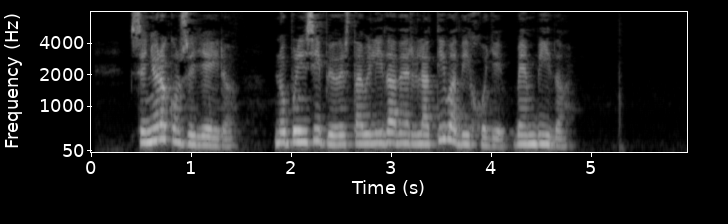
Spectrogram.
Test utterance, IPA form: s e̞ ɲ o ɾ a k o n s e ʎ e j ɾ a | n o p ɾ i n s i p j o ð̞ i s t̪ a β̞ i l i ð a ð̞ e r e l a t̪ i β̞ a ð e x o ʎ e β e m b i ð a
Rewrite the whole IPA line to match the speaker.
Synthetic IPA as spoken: s e̞ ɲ o ɾ a k o n s e ʎ e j ɾ a | n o p ɾ i n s i p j o ð̞ e s t̪ a β̞ i l i ð a ð̞ e r e l a t̪ i β̞ a ð i x o ʎ e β e m b i ð a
